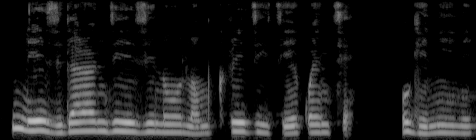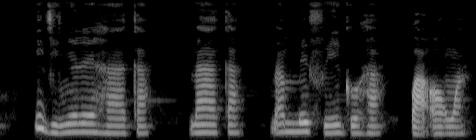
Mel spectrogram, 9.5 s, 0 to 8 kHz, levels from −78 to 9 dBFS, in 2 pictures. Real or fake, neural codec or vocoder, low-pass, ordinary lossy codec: real; none; none; none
